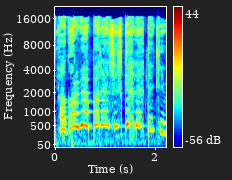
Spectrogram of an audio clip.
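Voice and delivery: high, loud startled cry; startled shout. Real, not acted. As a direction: yelp it at the sudden skeleton. Skeleton appears suddenly.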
